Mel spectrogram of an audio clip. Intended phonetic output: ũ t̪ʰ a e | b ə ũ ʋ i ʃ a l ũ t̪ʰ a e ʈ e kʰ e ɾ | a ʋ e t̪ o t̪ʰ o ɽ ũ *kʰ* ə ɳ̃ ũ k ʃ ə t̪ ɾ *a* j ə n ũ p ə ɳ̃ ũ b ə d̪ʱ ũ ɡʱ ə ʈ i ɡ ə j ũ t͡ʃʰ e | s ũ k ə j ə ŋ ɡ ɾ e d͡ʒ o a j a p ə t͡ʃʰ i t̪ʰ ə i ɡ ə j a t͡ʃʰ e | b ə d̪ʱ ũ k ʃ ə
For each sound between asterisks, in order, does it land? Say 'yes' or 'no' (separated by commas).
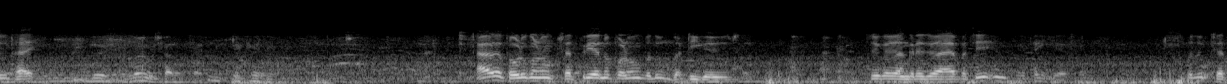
no, no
